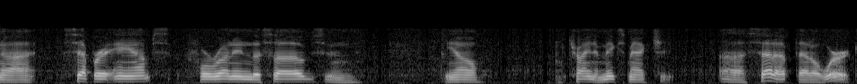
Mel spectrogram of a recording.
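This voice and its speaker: A man's voice: mid-range voice, gravelly. A man presenting an informal how-to, explaining step by step in a plain-spoken way, recorded on a handheld camera. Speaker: presenter of a hands-on how-to video. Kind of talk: informal hands-on tutorial. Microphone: handheld camera microphone. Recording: dull lo-fi handheld camera audio with hiss.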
